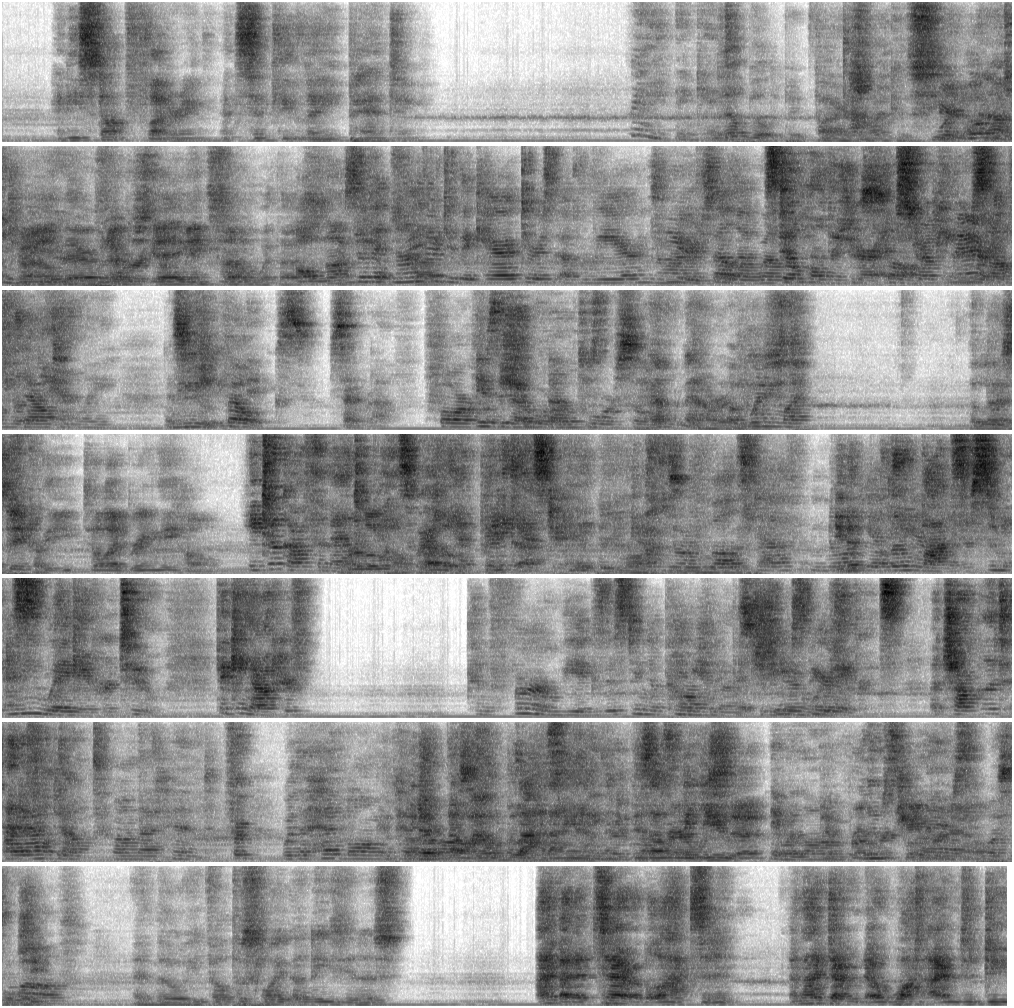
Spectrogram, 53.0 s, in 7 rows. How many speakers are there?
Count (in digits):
9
